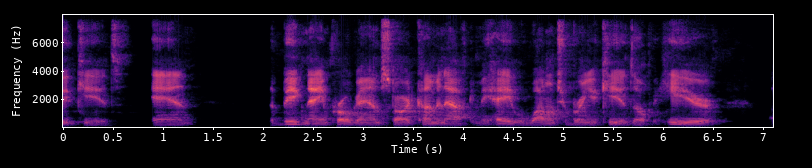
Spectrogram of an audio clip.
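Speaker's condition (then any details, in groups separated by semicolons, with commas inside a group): No condition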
